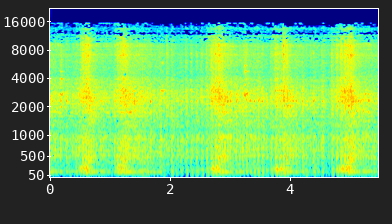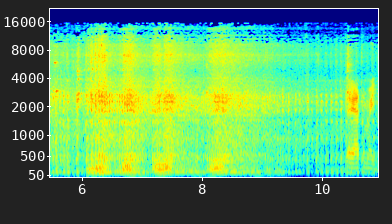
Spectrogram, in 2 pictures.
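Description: A Rusi Flash 150 motorcycle engine, 2024 model, revs repeatedly during carburetor tuning, rising and falling blips over a running idle, close and loud, with people talking nearby.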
